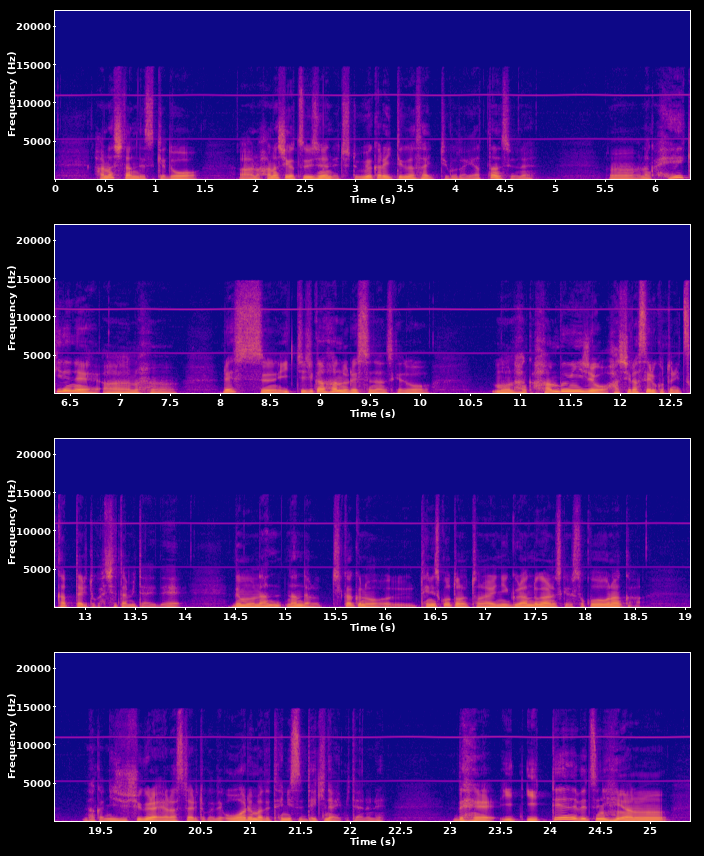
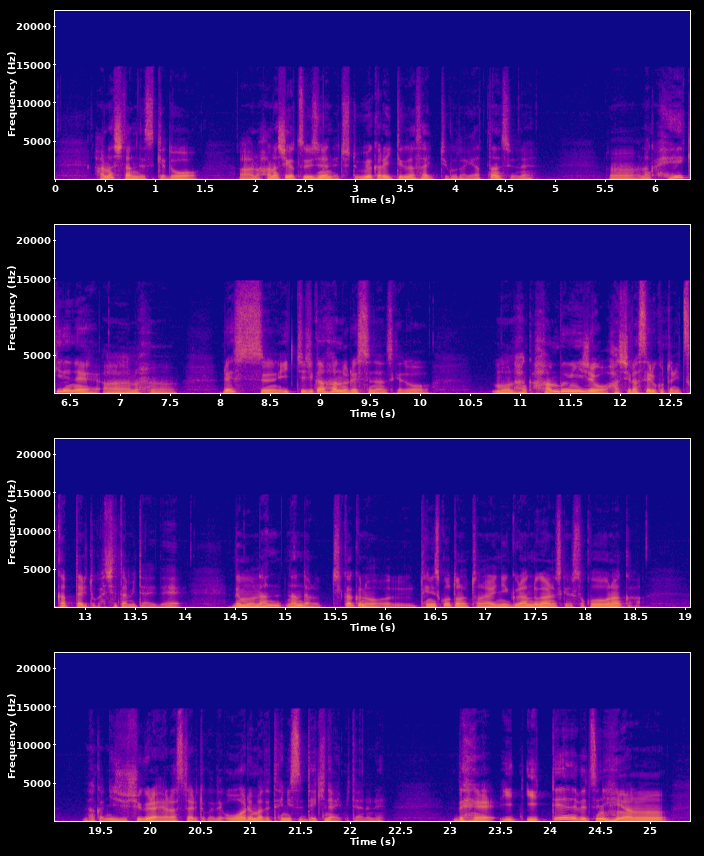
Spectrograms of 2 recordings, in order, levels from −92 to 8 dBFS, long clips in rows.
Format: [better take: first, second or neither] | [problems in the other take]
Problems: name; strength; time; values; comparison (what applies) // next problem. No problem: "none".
second | high-pitched whine; faint; throughout; 11 kHz, 30 dB below the speech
